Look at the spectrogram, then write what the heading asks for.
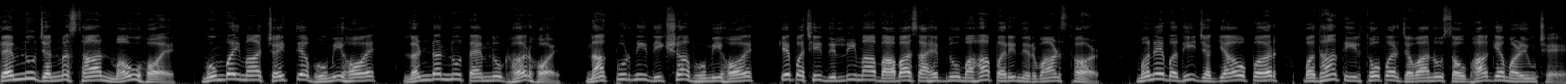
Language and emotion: Gujarati, neutral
